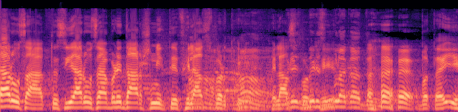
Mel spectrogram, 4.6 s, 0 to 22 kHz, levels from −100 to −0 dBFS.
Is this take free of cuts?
yes; 0 cuts

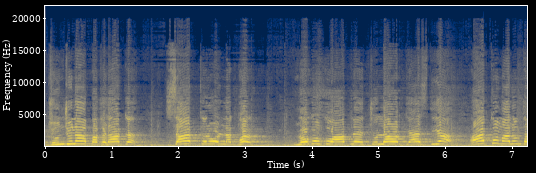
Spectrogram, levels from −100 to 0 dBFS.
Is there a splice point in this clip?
no; 0 cuts

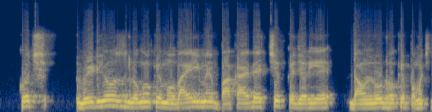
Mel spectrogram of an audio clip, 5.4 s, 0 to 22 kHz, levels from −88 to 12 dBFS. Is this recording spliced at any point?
no; 0 cuts

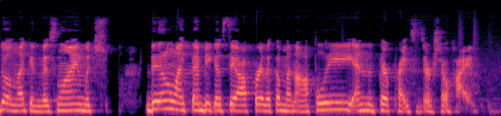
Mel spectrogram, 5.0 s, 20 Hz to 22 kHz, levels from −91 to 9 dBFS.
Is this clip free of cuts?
no; 1 cut; at 1.2 s

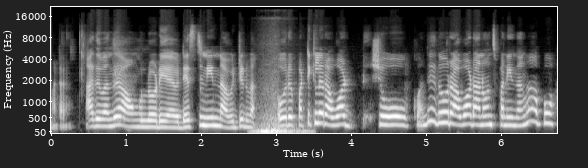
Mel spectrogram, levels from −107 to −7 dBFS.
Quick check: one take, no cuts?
no; 1 cut; at 2.9 s

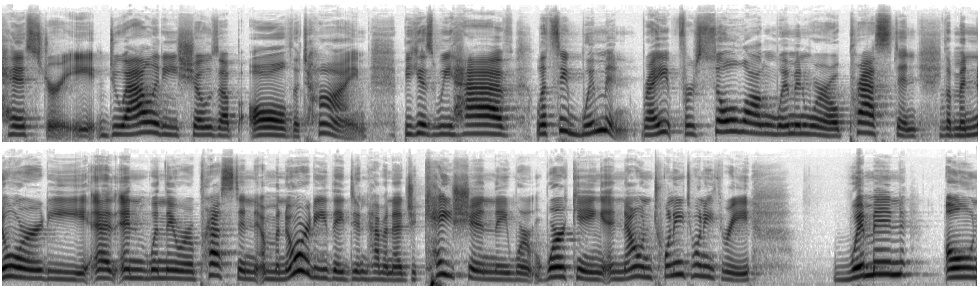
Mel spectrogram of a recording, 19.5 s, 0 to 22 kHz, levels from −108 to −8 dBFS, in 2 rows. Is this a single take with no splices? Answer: yes; 0 cuts

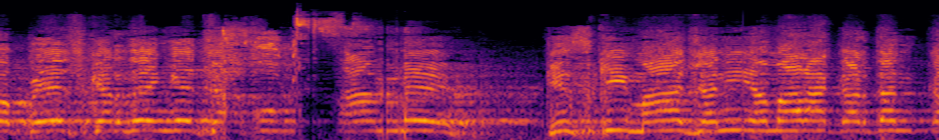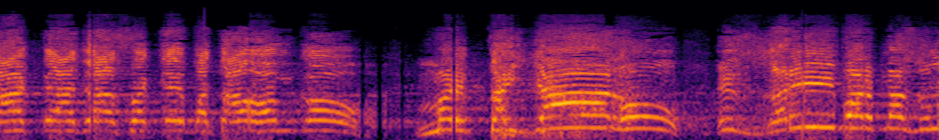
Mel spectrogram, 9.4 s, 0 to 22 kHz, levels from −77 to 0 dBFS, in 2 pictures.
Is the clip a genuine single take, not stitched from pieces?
no; 2 cuts; at 2.6 s, 6.7 s

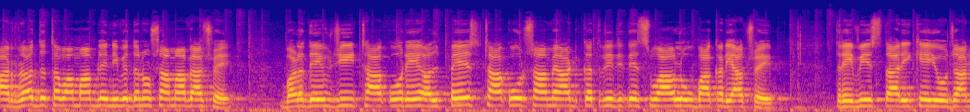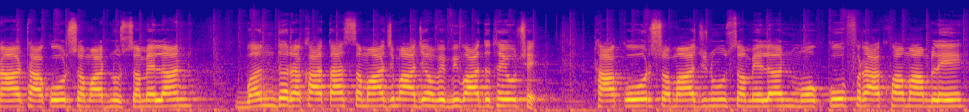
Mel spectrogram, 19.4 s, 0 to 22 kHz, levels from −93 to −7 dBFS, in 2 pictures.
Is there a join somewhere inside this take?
no; 0 cuts

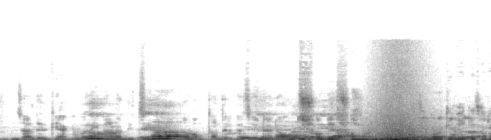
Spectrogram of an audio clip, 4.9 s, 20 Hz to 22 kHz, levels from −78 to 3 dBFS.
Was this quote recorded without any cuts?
no; 1 cut; at 3.8 s

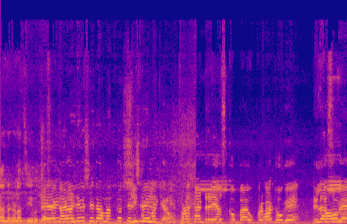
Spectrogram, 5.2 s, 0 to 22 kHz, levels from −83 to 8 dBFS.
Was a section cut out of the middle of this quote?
yes; 1 cut; at 2.9 s

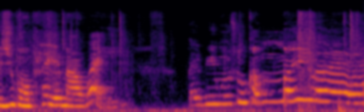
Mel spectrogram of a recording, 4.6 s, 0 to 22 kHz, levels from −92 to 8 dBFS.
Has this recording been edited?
no; 0 cuts

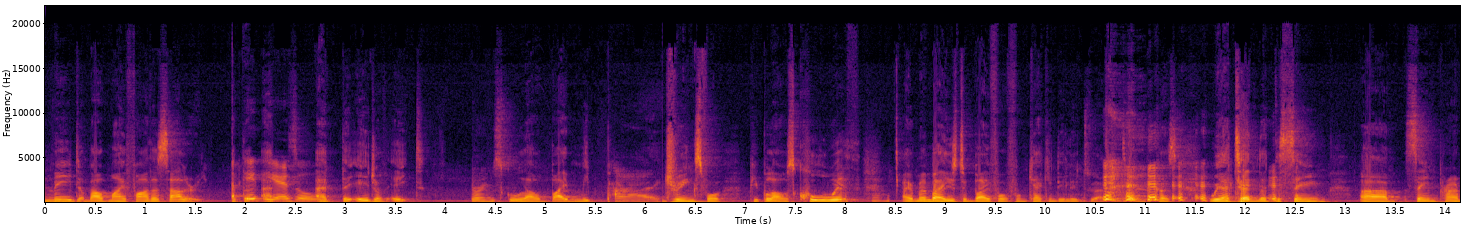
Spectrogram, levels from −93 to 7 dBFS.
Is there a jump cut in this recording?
yes; 4 cuts; at 1.9 s, 4.2 s, 6.2 s, 8.3 s

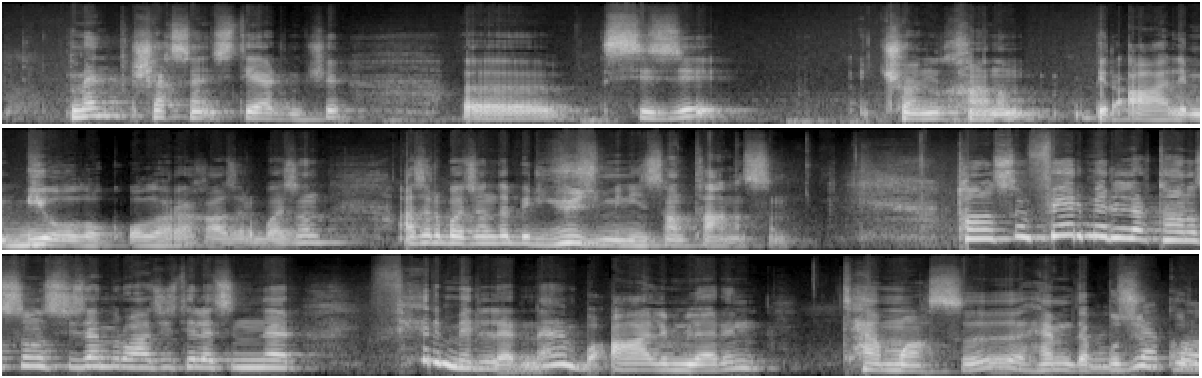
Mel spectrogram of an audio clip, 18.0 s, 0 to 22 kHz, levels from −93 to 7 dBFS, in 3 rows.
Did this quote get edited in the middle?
no; 0 cuts

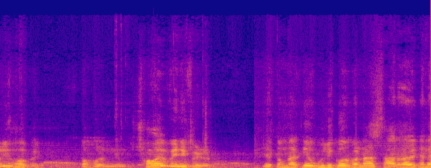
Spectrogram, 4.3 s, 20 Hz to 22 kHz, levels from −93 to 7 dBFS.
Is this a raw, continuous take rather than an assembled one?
no; 1 cut; at 2.5 s

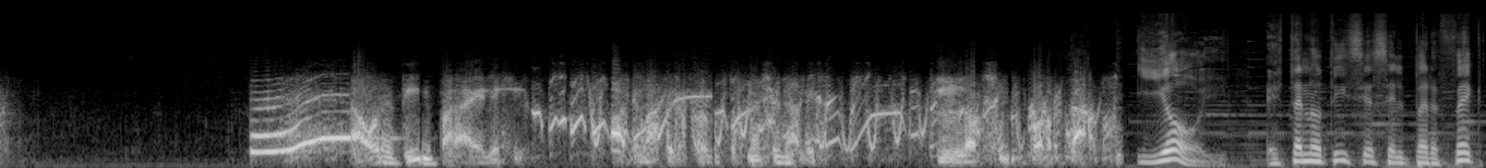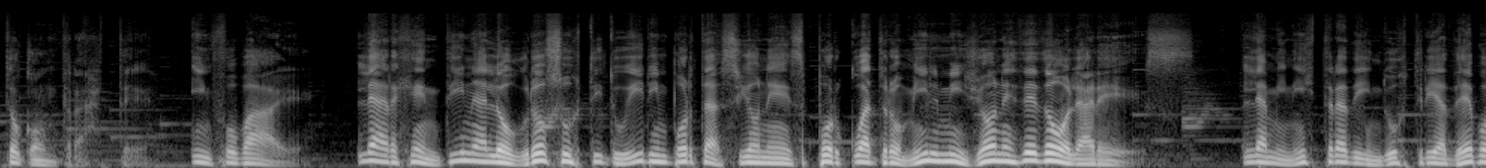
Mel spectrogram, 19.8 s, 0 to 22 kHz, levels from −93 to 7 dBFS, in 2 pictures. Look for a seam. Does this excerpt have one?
no; 0 cuts

